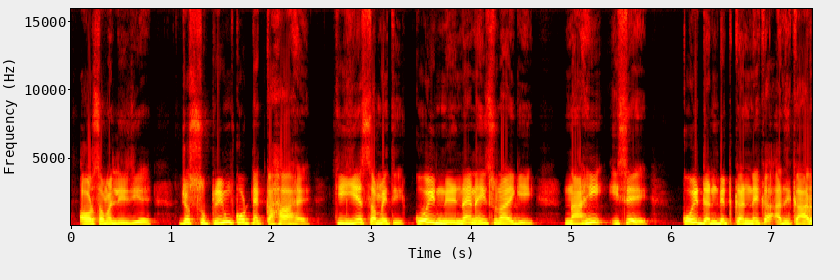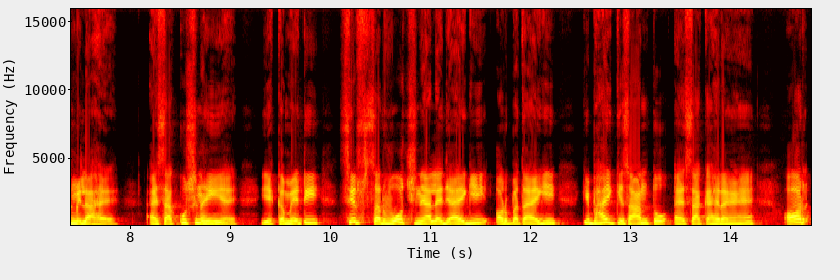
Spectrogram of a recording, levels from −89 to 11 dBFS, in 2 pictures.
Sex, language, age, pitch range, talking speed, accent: male, Hindi, 40-59, 155-195 Hz, 190 wpm, native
